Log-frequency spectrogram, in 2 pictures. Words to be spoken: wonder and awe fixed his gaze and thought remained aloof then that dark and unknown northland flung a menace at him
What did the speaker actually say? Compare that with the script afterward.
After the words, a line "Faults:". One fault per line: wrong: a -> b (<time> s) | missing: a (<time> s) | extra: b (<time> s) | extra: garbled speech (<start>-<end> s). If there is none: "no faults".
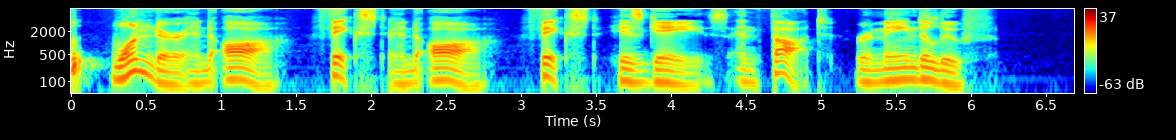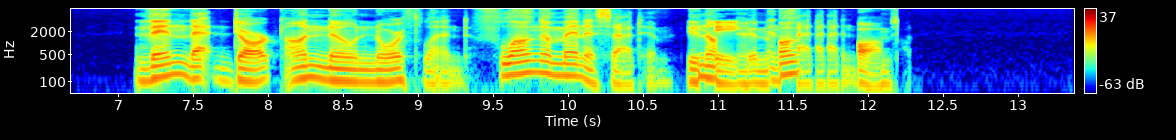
wonder and awe fixed and awe fixed his gaze and thought remained aloof then that dark unknown northland flung a menace at him [garbled]
Faults:
extra: and awe fixed (2.1 s)
missing: and (8.1 s)
extra: garbled speech (10.8-12.3 s)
